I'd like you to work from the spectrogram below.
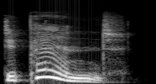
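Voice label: "depend", British English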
